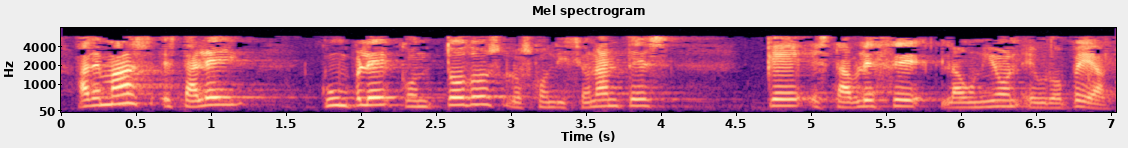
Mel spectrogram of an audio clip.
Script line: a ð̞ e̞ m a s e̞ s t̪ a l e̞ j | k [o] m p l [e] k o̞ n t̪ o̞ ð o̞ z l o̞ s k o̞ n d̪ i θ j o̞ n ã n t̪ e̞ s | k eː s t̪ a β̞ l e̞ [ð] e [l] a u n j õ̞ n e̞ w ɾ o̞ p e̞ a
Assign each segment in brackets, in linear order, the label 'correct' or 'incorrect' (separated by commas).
incorrect, correct, incorrect, correct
